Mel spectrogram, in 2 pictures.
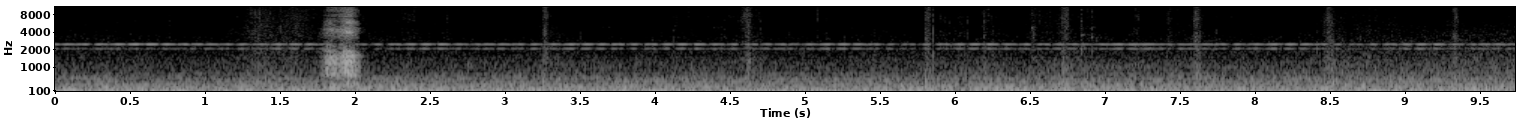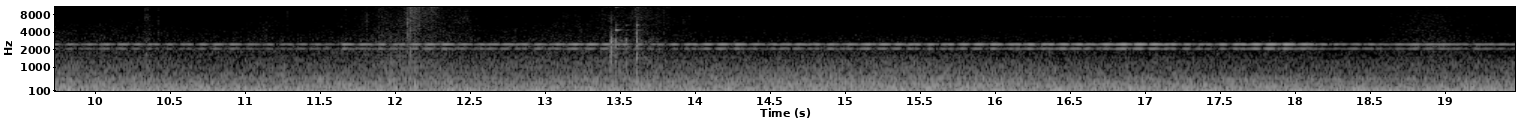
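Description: A glowing crystal hums with a high, steady ringing tone.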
